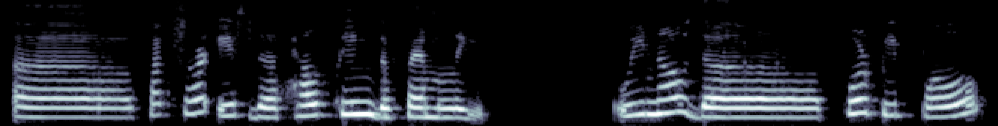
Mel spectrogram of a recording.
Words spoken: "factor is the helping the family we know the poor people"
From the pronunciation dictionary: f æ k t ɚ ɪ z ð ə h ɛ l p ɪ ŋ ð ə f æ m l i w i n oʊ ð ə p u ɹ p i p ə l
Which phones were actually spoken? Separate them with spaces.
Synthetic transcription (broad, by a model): f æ k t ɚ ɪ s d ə h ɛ l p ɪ ŋ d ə f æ m l i w i n oʊ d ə p u ɹ p i p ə l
